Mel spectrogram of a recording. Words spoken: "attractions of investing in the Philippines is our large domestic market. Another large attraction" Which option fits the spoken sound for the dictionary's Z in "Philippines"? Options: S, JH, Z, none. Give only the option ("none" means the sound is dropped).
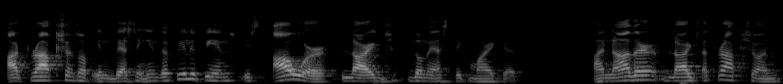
S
